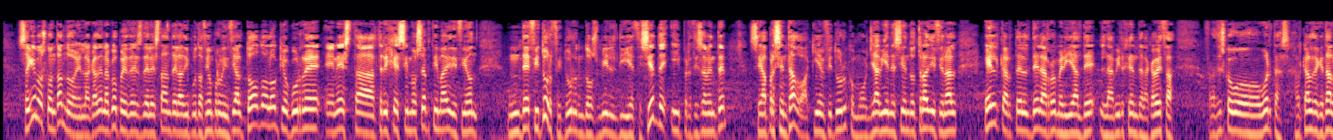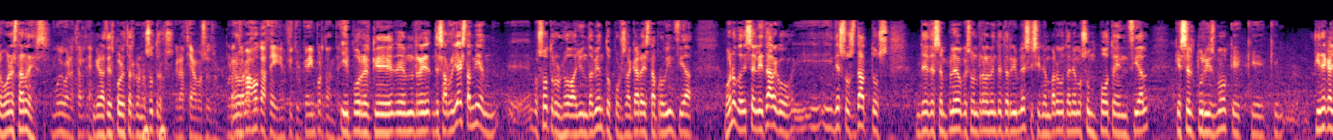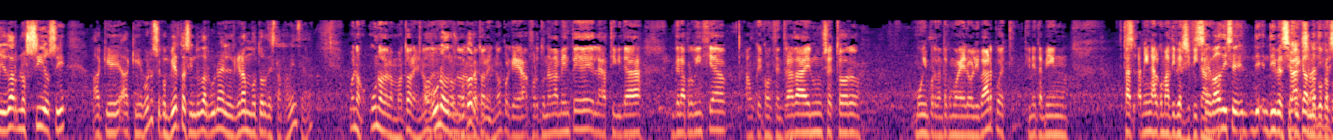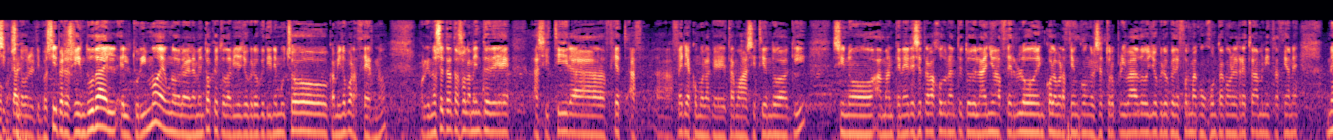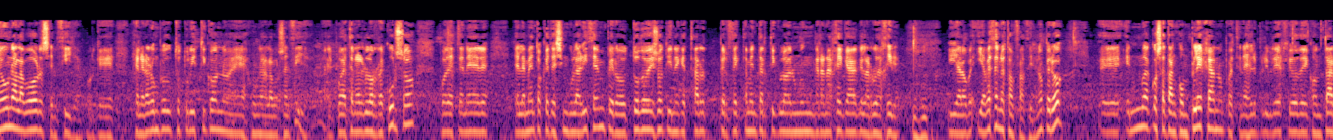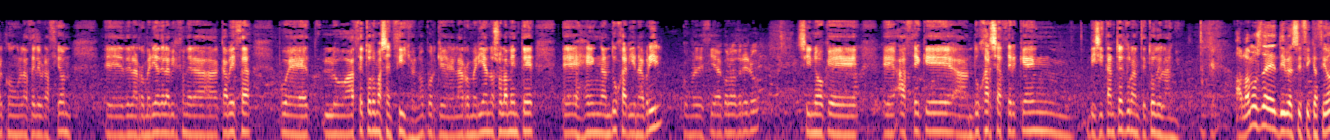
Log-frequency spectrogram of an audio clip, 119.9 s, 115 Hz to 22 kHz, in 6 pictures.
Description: FITUR'17: Entrevista con Francisco Huertas, alcalde de Andújar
